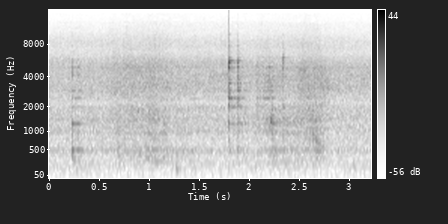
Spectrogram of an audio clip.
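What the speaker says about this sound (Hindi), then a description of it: "अब कोफ्तों को थोड़ा सा हम भूनेंगे" Palak (spinach) koftas fry softly in a pan while a spoon stirs them, a quiet sizzle with a few light metallic clinks and scraping taps scattered across it.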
